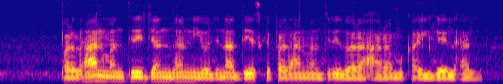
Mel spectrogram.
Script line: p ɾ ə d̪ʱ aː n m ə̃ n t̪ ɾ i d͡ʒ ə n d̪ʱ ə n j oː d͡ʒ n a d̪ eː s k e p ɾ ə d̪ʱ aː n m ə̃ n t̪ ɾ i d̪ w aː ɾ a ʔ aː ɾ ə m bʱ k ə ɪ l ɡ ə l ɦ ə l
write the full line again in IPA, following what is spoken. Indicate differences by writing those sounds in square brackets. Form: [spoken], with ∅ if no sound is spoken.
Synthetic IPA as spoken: p ɾ ə d̪ʱ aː n m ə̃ n t̪ ɾ i d͡ʒ ə n d̪ʱ ə n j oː d͡ʒ n a d̪ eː s k e p ɾ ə d̪ʱ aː n m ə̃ n t̪ ɾ i d̪ w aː ɾ a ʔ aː ɾ ə m bʱ k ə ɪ l ɡ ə l ɦ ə l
